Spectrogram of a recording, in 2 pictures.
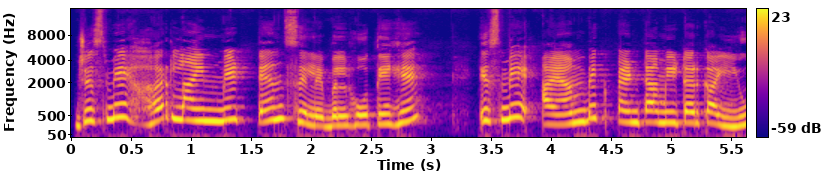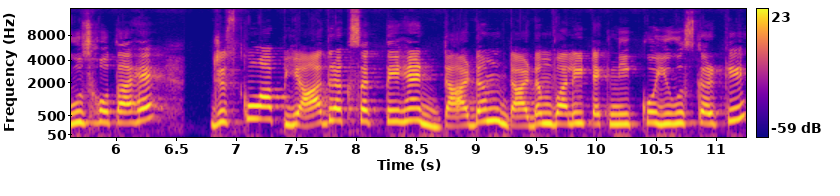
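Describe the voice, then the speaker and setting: A woman teacher explaining a lesson in a clear, slow way, repeating key terms. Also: high voice. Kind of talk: Hindi-English explanatory lesson.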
